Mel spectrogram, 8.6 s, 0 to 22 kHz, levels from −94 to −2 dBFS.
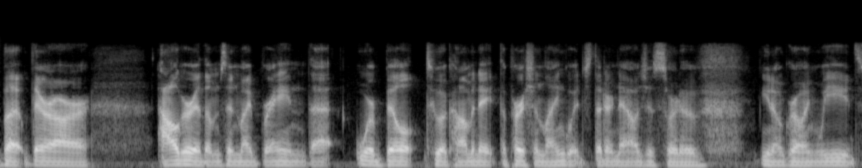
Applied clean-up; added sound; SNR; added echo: none; none; none; none.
